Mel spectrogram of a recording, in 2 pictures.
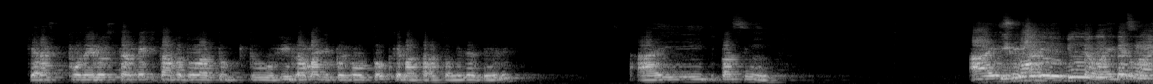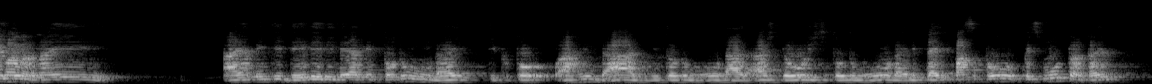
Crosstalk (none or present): present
